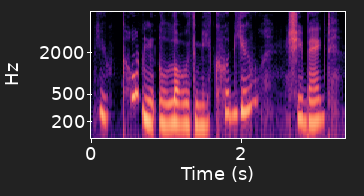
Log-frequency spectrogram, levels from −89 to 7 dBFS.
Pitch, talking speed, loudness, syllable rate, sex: 225 Hz, 140 wpm, -18 LUFS, 4.3 syllables/s, female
